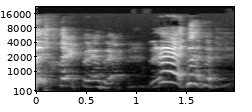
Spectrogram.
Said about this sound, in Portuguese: Eu fico muito ofegante, muito ofegante. Aí eu começo a tossir, porque eu tenho a minha tosse alérgica. E aí eu começo a tossir, as pessoas acham que eu já tô com Covid pé na cova e eu não estou.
